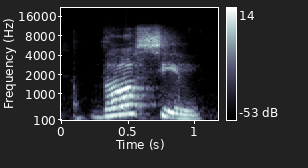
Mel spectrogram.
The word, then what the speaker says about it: dócil: La otra palabra del video, dócil, dócil, dócil lleva acento. Dócil termina en L, it ends in L. Normally, you would expect that the punch, the harder stress would be on the final syllable, okay?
